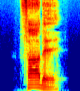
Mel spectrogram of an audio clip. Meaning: 1. fable 2. fantasy
- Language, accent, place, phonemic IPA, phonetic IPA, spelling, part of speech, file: German, Germany, Berlin, /ˈfaːbəl/, [ˈfaː.bl̩], Fabel, noun, De-Fabel.ogg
